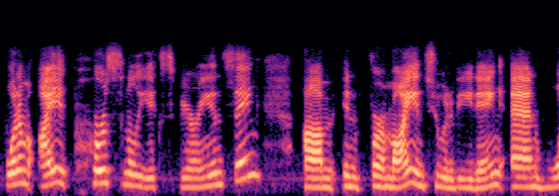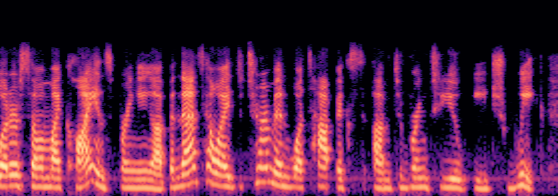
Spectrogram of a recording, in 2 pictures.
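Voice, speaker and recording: A woman's voice: medium pitch, dull audio. A woman with a Long Island accent hosting a live stream as an eating coach, chatting upbeat and rambling with lots of fillers and asides to her viewers. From Long Island, New York.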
